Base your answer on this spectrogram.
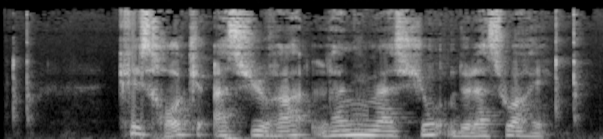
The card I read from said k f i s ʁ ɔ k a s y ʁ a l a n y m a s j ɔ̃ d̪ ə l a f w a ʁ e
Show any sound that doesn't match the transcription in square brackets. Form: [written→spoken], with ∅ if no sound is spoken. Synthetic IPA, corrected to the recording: k [f→χ] i s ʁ ɔ k a s y ʁ a l a n [y→i] m a s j ɔ̃ d̪ ə l a [f→s] w a ʁ e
